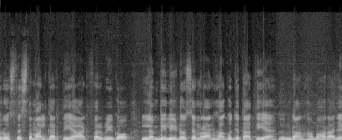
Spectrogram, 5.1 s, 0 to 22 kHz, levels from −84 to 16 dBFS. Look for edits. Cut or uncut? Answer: cut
